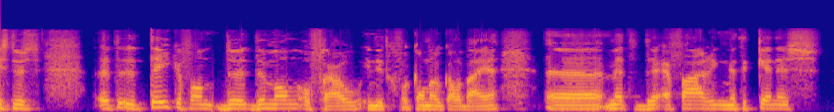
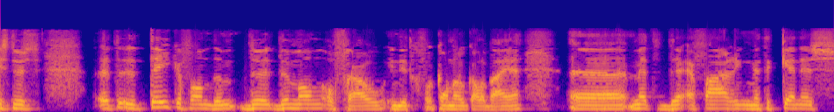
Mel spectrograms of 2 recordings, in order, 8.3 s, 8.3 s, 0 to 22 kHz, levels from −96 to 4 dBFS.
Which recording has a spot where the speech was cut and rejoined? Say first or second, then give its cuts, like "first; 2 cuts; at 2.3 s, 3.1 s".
first; 1 cut; at 2.1 s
